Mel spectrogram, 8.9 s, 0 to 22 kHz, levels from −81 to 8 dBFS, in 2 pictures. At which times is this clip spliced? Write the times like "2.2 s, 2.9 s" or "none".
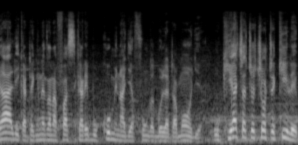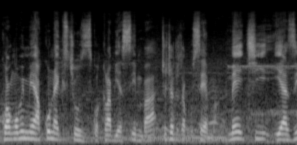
3.1 s, 7.8 s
